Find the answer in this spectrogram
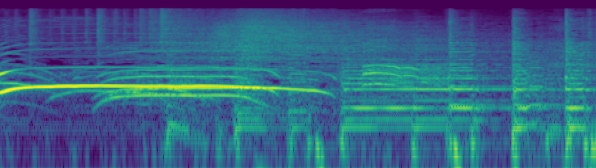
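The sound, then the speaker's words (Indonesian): A worshipping audience erupts in loud cheering for Jesus, with high whoops and shouts rising over a dense roar, then continuing alongside scattered sharp claps and bangs toward the end. “Sorakan,”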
